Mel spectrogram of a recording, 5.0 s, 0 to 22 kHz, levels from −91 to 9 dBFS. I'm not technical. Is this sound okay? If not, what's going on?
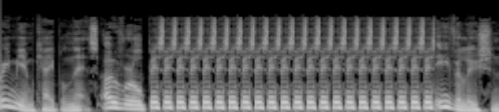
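No. Right after "cable net's overall", from 1.62 to 4.33 s, a broken-record loop takes over: the same 0.13-second scrap of speech repeats 21 times back to back. The playback or stream likely stalled, and the speech that belonged there is lost.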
